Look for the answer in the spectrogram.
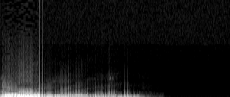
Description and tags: Overhead explosion, muffled by dense matter, ideally suited to environment where explosion is heard above ground, while underground, or in the distance overground.
Could also be an underwater detonation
